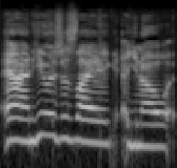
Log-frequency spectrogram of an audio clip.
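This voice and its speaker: Bright-voiced young woman telling a story. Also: a little high, slow pace. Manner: chatty, filler-heavy, swears freely, addresses viewers directly. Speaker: vlogger. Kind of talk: casual storytime chat.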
